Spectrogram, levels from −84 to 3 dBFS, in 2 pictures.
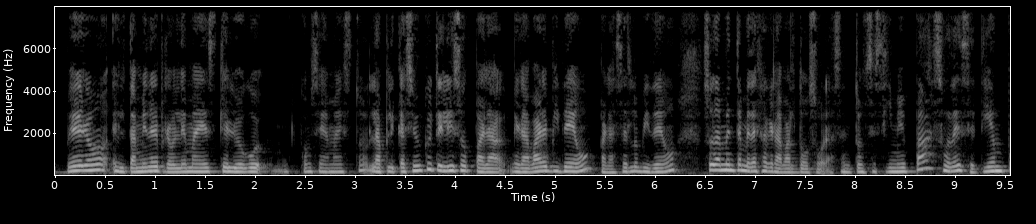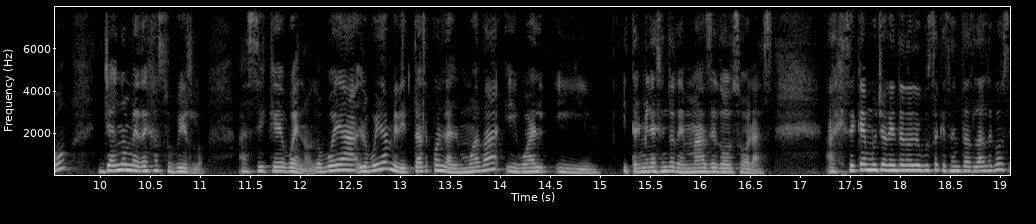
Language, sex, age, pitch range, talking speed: Spanish, female, 30-49, 180-235 Hz, 230 wpm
